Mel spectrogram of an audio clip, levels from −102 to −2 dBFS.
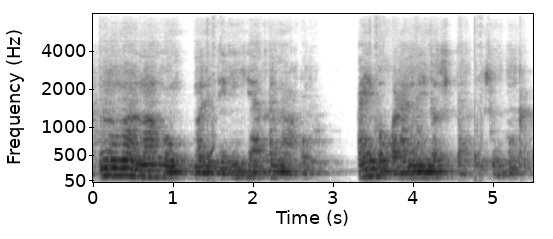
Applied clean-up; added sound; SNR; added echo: neural separator model SepFormer DNS4.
